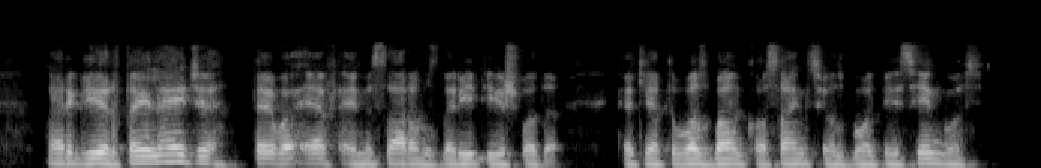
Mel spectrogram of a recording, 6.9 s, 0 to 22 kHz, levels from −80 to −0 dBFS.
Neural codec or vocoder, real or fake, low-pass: codec, 16 kHz, 2 kbps, FunCodec, trained on Chinese and English, 25 frames a second; fake; 7.2 kHz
